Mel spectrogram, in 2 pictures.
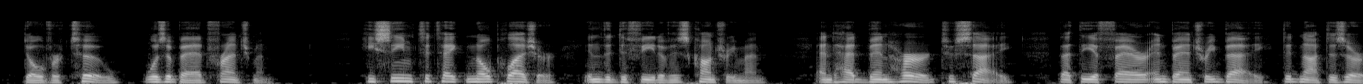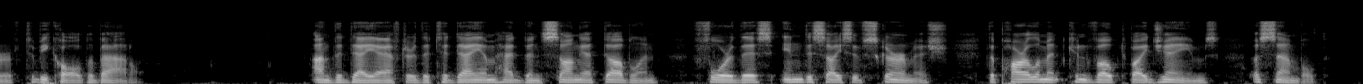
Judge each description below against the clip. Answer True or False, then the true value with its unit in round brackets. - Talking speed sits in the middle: False (130 wpm)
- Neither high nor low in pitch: False (105 Hz)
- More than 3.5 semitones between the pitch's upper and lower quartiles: False (3.2 semitones)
